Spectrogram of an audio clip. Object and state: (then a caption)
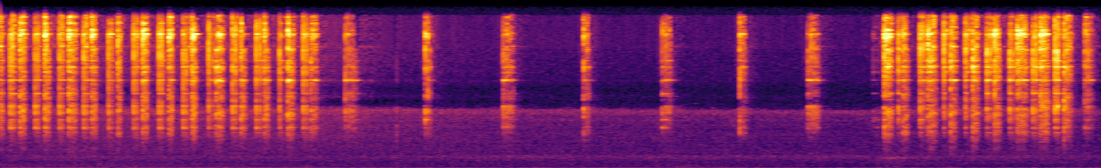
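Fuel cap vent check ball moving freely. A Hyosung/Suzuki motorcycle fuel cap is shaken so the small check ball inside its vent rattles up and down. Quick bursts of faint, bright, high-pitched clicking come at the start and end, with a few isolated clicks in between, over a low background rumble. The ball moves freely, so the cap can vent.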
